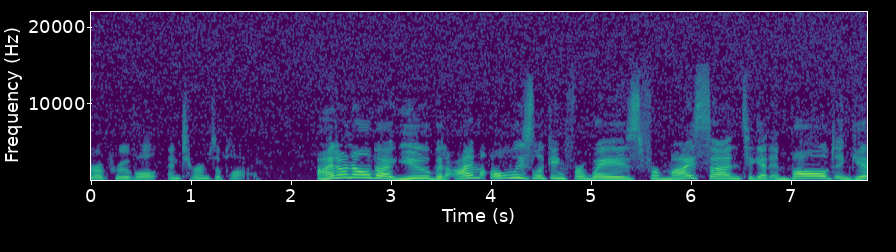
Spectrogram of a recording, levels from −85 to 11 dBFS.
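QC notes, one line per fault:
throughout, overdone noise removal: the noise reduction on this speech was set far too aggressively, so any frequency band sitting near the noise estimate is pulled deep down or gated off entirely. The background drops and breaks up into isolated twinkling specks where single bands flicker on and off, and the quieter components of the voice are stripped along with the noise.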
